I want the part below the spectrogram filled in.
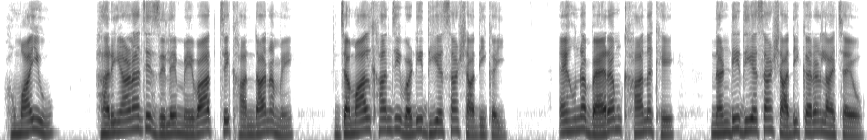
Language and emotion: Sindhi, neutral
